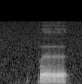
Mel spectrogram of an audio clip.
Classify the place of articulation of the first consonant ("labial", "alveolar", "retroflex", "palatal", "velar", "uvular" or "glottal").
labial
